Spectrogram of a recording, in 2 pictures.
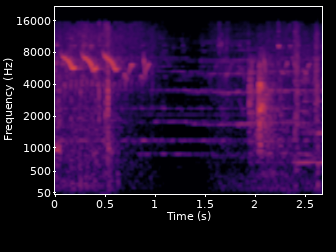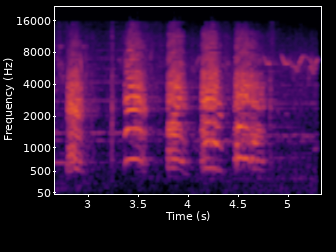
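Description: A caged hen in a Witcher 3: Blood and Wine game scene clucks and squawks in a run of five or six loud, close, rhythmic calls, with quieter ambient noise and faint bird chirps before.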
